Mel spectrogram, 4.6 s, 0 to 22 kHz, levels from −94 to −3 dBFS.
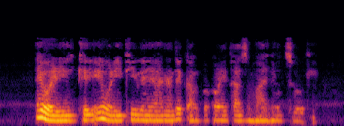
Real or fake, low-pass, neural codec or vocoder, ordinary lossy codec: fake; 7.2 kHz; codec, 16 kHz, 2 kbps, FreqCodec, smaller model; AAC, 24 kbps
